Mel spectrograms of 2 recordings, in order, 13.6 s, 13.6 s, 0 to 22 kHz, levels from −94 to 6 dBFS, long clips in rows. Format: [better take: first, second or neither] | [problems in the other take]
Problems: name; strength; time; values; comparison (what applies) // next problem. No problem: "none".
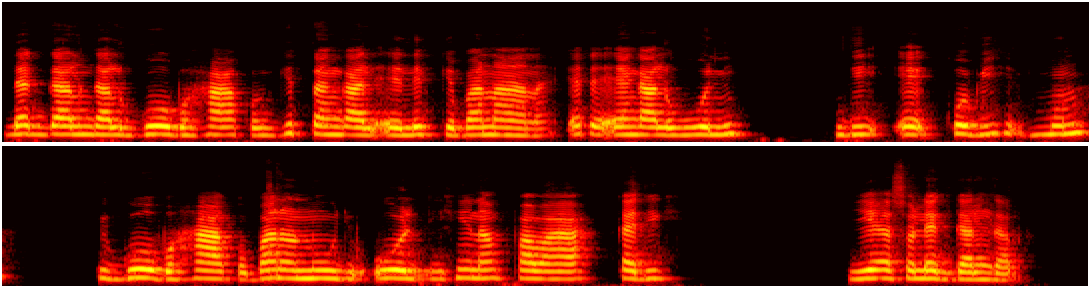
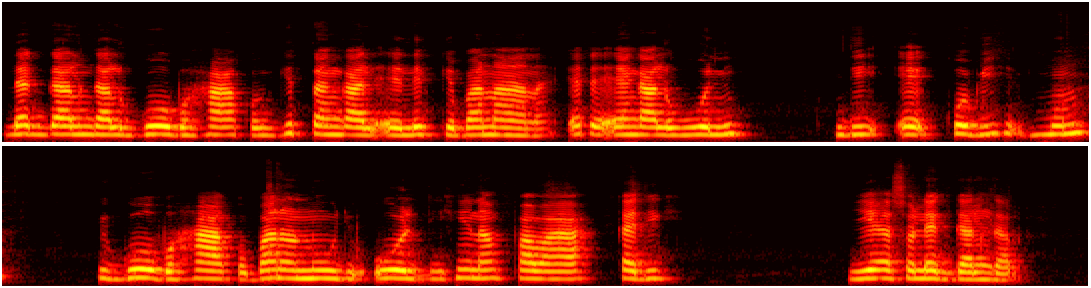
second | noise reduction (neural mask model Resemble Enhance denoiser)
